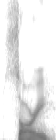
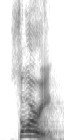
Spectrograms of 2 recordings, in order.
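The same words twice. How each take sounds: First: A softer, lower, sheepish sorry; mock sheepish kid's apology. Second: A quick, loud, offhand sorry; mock insincere kid's sorry, higher and louder; curt sorry. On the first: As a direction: mumble the apology with eyes down. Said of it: "he'll sheepishly". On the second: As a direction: toss off the apology without meaning it. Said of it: "Say it like you mean it".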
